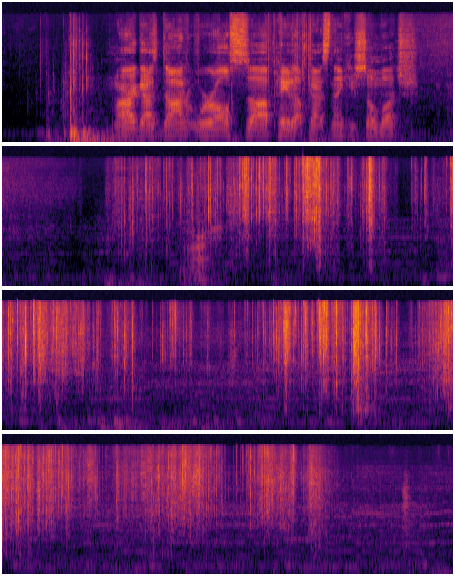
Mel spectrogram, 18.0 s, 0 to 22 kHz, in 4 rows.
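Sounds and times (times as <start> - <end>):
music playing: 2.4 - 18.0
plastic wrapping crinkling and tearing: 5.6 - 16.8.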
